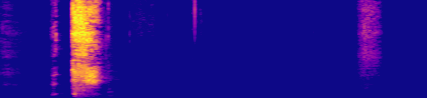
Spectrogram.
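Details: Induced sneeze: a quick in-breath, then one loud explosive sneeze, followed by a softer breathy exhale.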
